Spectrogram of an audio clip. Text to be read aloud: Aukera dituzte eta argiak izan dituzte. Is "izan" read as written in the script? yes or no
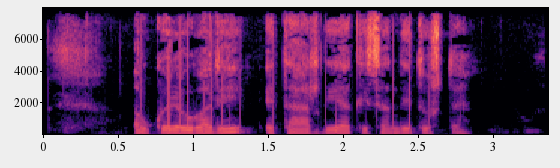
yes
